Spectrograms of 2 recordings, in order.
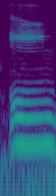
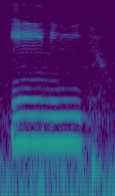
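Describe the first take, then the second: First: The name is said as Ain. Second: The name is said like Annie. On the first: "some people pronounce her Annie or Ain, but those are in totally one hundred percent incorrect" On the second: "some people pronounce her Annie or Ain, but those are in totally one hundred percent incorrect"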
